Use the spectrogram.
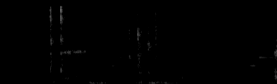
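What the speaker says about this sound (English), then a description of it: "hitting the plus and minus on my keyboard" Plus and minus keys on a computer keyboard are tapped in a few sparse, quiet clicks, some doubled, with faint background hum and no talk.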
